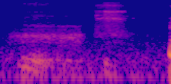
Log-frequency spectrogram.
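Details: Snoring from a sleeping Chihuahua, reportedly nightly and loud: one soft, rough in-breath followed by a hissing out-breath, then a sudden loud noise as he is woken.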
